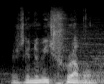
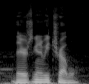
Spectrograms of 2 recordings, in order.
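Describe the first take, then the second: First: It is said in a stern dad voice. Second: It is said in his normal voice.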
